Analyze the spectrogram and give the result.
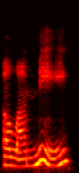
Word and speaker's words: alumni: It's because we learned that in Latin, the long I at the end of the word is pronounced like the E in knee. Now, if you follow Fran Becque's blog or Facebook page, you know that she embraces the more modern pronunciation of these words and says alumni ends in AE as alumni, and then alumni ends in I as alumni, like eyeball.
